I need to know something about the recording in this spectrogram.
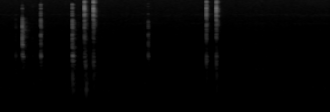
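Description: Near silence broken by about nine faint, sharp clicks of computer input: a quick cluster in the first second or so, one more near two seconds in, and a close pair later.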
